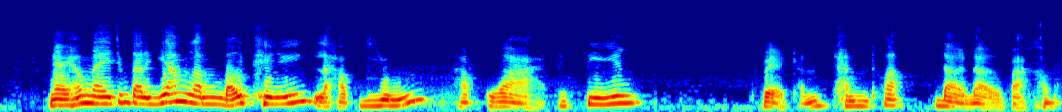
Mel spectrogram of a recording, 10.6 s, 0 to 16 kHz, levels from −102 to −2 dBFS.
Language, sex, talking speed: Vietnamese, male, 140 wpm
